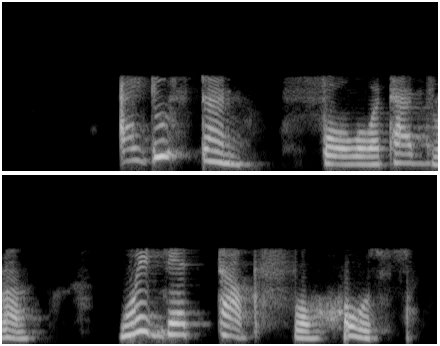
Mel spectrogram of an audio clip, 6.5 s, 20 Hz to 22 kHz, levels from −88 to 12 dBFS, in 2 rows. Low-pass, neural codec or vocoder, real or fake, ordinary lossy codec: 3.6 kHz; codec, 16 kHz in and 24 kHz out, 1.1 kbps, FireRedTTS-2 codec; fake; none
